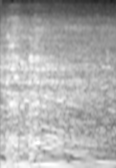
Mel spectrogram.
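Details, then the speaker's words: Small outboard after float adjustment fixed carb flooding: smooth even buzz, no stumbles or hesitations, running five minutes without problems; normal running after repair. "that motor runs perfect it's been running here for five minutes no problems"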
